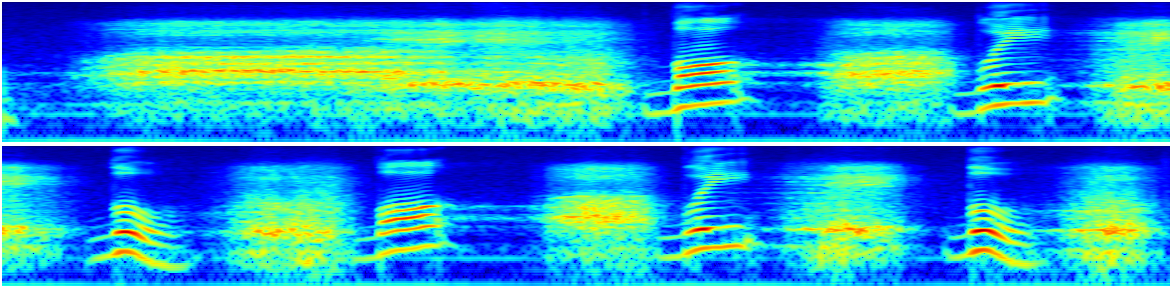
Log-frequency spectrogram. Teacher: ان حروف میں سے یہ ضاد بھی ہے، لہذا ضاد کو پر پڑھیں گے اور زبر زیر میں ہونٹ گول نہیں ہوں گے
